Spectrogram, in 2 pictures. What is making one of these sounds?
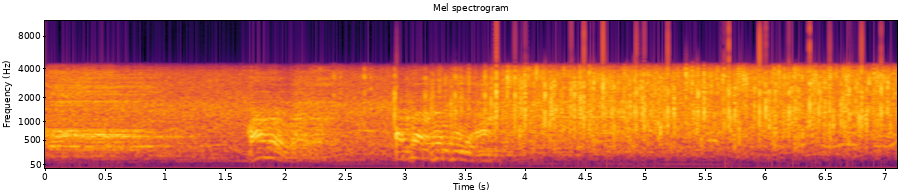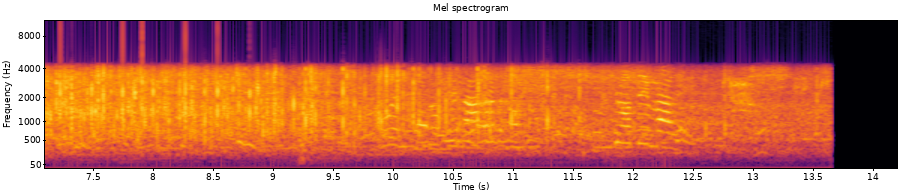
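A large crowd of children chatters and calls out outdoors.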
